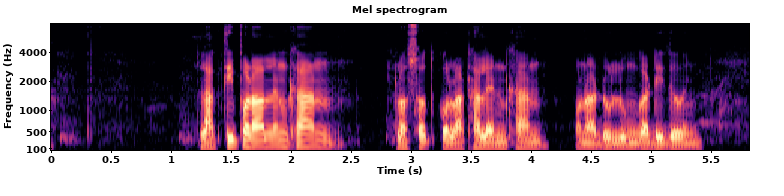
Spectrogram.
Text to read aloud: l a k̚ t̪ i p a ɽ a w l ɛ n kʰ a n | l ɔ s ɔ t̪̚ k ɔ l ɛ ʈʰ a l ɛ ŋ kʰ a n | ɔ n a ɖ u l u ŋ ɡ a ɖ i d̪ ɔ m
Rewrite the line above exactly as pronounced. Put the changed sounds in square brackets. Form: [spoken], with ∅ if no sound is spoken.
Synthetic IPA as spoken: l a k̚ t̪ i p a ɽ a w l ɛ n kʰ a n | l ɔ s ɔ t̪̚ k ɔ l [a] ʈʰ a l ɛ [n] kʰ a n | ɔ n a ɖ u l u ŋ ɡ a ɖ i d̪ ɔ [ɲ]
